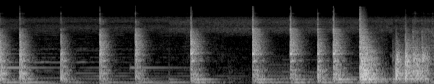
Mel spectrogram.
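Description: Repeated hammer blows, about fifteen sharp strikes at an uneven pace that quickens and grows loudest near the end, over soft sustained background music.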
